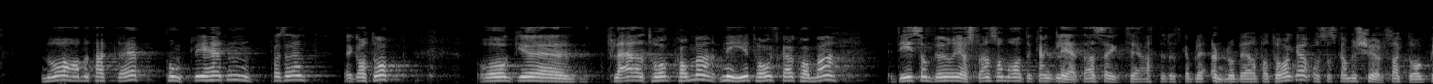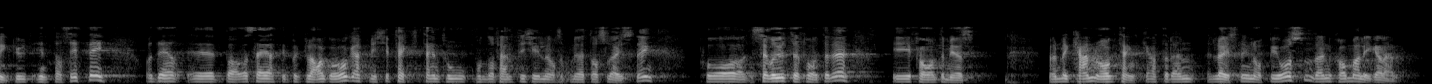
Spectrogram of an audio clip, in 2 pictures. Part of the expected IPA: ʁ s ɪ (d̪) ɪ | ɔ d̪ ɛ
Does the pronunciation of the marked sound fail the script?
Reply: yes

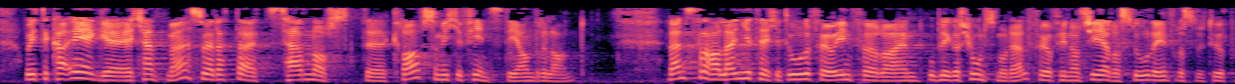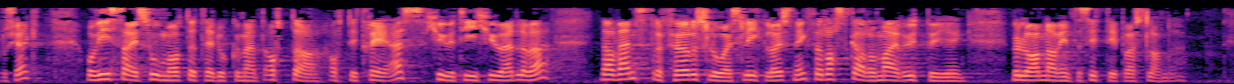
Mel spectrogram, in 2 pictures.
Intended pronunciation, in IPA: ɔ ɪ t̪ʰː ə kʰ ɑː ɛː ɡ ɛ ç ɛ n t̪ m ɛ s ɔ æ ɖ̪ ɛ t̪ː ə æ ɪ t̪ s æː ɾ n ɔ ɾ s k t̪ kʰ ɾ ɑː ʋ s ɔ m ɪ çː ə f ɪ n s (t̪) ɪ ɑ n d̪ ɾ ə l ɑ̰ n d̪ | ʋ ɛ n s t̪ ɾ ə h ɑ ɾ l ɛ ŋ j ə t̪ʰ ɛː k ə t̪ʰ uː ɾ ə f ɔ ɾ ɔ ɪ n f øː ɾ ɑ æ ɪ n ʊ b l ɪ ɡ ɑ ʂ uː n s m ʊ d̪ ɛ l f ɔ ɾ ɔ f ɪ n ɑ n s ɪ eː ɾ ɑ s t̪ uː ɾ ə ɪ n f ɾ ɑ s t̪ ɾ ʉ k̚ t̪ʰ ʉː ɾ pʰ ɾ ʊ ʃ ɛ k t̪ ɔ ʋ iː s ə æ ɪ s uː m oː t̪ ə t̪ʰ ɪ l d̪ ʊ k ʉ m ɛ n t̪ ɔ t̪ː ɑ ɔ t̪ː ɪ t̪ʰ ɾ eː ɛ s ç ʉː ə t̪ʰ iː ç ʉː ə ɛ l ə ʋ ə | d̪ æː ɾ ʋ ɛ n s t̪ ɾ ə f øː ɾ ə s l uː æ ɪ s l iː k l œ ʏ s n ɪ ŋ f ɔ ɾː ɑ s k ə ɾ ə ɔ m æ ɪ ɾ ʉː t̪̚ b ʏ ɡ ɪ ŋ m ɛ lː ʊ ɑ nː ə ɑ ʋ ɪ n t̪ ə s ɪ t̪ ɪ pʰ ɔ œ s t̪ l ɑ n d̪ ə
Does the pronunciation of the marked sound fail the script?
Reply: no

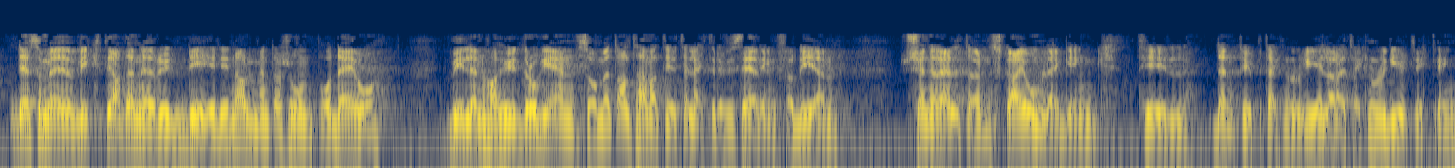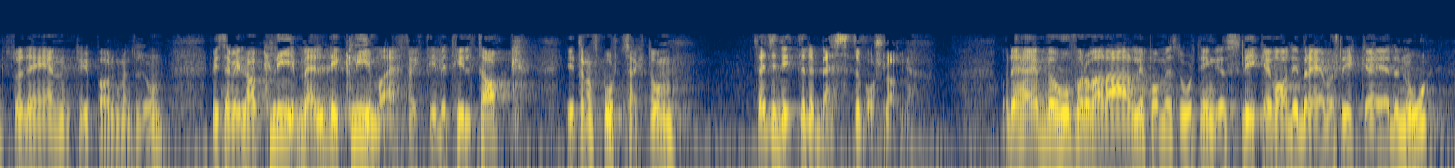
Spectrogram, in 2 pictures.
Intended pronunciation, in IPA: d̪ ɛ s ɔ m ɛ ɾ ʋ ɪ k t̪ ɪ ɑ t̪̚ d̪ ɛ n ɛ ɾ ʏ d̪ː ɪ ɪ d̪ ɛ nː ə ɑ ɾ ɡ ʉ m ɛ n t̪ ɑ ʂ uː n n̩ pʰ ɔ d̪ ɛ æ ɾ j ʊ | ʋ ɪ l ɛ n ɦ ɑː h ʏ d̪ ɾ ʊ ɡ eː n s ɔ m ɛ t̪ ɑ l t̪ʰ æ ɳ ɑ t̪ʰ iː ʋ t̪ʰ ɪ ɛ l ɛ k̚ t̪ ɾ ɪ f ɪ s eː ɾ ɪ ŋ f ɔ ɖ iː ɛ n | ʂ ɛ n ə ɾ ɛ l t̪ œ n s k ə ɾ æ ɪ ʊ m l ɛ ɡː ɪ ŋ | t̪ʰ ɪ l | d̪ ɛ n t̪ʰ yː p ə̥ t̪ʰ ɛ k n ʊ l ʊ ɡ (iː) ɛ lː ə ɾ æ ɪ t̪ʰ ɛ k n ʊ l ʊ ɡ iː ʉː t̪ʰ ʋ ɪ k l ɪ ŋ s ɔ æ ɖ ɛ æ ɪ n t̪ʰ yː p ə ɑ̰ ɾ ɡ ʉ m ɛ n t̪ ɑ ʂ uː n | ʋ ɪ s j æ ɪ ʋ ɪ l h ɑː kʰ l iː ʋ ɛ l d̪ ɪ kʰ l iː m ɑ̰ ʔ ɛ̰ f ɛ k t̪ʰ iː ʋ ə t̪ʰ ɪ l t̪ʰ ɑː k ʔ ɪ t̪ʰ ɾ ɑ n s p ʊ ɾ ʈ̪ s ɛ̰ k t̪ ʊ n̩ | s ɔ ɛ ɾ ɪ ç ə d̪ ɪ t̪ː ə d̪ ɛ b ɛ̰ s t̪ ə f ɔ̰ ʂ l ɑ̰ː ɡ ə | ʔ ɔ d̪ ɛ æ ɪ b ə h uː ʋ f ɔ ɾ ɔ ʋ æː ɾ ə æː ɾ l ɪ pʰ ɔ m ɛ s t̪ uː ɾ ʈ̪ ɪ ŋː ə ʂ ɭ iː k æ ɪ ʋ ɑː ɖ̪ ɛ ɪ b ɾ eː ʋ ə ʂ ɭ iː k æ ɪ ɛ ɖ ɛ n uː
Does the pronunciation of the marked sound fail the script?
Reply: no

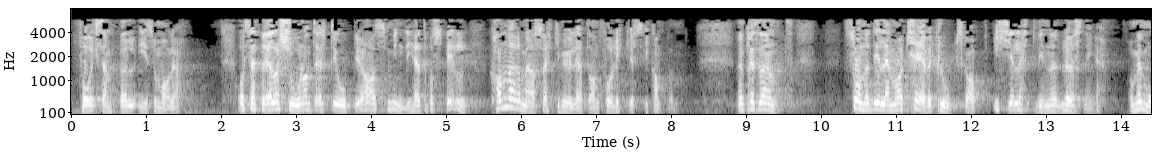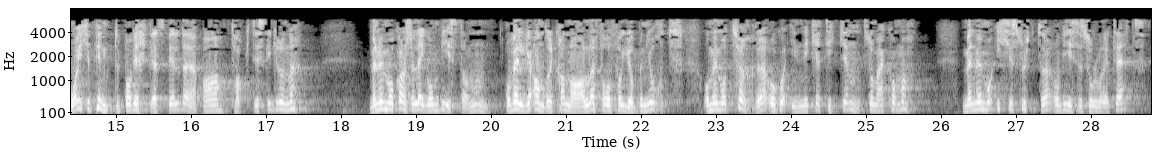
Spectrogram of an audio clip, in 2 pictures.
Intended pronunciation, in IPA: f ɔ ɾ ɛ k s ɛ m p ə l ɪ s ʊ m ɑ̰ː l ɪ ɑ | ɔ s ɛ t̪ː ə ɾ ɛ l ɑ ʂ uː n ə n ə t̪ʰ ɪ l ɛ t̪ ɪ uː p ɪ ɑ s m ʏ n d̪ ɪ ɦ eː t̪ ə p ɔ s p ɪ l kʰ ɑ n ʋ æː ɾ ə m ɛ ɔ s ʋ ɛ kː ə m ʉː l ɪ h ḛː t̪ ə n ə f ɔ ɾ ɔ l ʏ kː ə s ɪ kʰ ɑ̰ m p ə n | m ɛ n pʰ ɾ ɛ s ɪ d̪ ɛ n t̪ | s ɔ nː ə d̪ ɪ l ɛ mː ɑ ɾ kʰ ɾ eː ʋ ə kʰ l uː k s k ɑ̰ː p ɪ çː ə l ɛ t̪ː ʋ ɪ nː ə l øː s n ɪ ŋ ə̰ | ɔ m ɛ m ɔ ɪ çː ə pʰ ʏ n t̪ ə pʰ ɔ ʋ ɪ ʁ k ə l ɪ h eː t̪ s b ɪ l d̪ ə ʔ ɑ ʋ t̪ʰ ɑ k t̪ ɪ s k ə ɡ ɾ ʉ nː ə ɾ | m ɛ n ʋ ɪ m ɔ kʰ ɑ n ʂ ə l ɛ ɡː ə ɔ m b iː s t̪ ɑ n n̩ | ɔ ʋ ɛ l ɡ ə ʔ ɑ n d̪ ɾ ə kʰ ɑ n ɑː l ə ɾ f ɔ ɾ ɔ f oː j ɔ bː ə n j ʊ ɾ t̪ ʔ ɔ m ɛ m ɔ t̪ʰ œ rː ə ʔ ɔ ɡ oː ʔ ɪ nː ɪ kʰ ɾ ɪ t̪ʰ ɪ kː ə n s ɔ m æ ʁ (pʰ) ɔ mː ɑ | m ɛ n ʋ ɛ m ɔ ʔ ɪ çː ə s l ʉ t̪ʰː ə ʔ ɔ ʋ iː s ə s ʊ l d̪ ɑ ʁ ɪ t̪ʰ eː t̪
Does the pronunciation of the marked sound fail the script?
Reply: yes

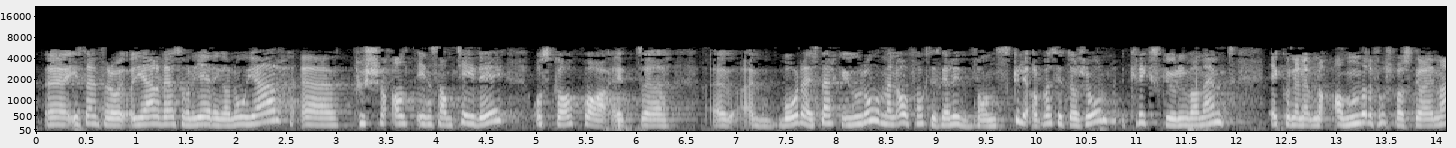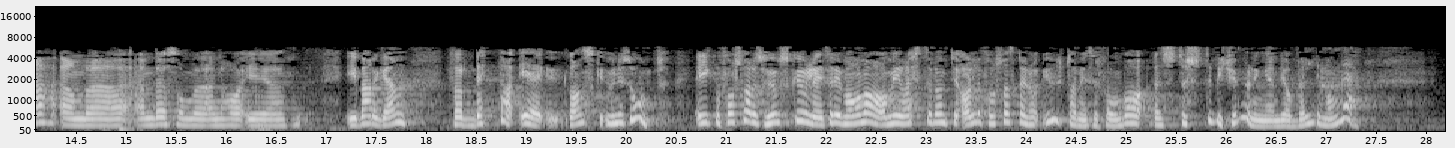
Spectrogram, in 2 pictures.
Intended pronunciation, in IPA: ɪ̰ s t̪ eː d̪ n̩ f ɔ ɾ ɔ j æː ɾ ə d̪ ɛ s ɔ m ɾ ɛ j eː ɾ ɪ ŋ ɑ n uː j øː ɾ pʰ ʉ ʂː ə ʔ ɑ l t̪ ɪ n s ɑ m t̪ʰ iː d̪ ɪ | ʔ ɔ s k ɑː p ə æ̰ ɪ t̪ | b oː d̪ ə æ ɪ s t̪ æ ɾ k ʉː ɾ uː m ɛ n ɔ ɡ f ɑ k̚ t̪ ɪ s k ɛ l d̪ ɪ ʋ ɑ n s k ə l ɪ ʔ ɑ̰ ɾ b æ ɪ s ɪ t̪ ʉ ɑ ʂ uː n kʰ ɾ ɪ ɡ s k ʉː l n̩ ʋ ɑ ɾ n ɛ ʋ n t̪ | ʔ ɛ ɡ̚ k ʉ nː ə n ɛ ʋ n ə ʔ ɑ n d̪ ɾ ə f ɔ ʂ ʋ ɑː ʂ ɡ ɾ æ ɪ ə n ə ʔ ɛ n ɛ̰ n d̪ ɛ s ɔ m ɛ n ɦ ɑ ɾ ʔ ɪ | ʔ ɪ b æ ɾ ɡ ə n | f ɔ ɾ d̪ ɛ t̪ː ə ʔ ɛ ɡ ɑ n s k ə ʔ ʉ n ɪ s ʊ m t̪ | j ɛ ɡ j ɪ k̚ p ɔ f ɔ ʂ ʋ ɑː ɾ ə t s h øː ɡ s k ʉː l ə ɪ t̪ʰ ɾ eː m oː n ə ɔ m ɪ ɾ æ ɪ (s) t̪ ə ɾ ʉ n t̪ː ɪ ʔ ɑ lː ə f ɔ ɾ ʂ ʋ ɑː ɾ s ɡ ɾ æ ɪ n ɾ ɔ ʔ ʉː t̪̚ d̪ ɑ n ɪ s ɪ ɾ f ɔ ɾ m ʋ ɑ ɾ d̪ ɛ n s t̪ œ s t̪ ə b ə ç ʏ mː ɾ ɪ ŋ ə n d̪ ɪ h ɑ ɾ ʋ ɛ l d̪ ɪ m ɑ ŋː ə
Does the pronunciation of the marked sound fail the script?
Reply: no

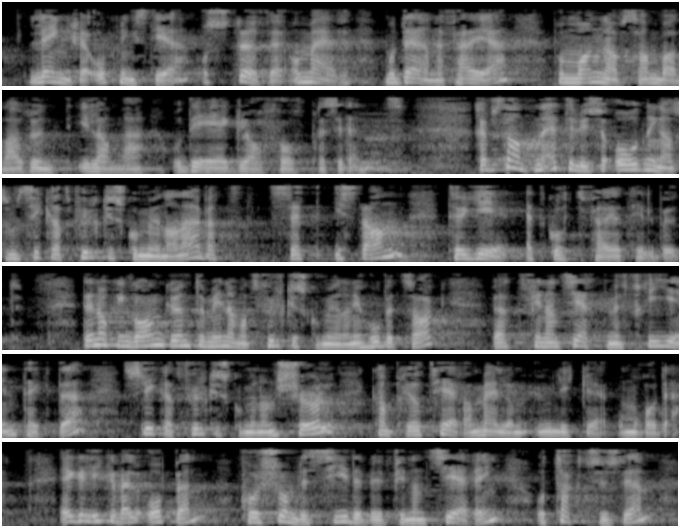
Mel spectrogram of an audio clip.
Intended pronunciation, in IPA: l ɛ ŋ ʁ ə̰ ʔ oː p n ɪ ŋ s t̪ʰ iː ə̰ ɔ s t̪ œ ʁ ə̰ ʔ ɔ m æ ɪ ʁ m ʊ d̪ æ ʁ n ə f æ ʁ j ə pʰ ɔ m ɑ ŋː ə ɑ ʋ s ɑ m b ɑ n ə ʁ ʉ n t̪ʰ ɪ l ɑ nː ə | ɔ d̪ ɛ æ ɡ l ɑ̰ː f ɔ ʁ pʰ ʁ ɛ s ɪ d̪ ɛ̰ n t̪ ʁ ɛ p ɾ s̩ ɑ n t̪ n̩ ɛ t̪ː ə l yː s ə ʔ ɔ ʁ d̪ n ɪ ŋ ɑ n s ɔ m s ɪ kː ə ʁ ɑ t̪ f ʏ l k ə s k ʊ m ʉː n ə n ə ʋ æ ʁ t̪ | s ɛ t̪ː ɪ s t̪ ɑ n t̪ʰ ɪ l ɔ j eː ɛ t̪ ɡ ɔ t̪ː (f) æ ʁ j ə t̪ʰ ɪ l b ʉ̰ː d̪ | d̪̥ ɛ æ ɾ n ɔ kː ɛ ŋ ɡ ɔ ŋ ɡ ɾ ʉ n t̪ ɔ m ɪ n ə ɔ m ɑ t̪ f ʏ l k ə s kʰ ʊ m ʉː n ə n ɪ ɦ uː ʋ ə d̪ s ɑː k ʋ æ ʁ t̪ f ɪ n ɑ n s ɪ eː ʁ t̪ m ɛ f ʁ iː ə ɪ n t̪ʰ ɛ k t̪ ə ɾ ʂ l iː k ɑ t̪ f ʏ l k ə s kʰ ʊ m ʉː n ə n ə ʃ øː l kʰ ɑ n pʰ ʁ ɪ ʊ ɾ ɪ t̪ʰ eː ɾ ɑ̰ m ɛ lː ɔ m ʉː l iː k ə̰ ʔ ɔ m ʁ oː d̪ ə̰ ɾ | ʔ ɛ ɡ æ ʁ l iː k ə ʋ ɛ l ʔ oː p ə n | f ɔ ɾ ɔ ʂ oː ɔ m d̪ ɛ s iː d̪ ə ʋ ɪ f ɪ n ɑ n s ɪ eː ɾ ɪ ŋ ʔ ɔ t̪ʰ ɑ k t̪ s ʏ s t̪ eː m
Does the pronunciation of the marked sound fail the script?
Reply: no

